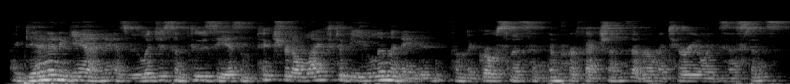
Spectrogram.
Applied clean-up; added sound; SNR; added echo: none; Thump, thud; 16 dB; reverberation time 0.6 s.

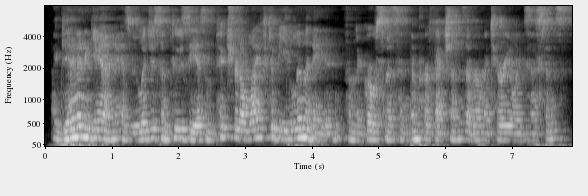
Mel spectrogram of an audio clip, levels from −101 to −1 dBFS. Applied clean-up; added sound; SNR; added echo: neural separator model SepFormer DNS4.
